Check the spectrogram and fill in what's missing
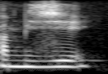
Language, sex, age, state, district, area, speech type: Bodo, female, 18-30, Assam, Kokrajhar, rural, spontaneous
